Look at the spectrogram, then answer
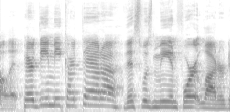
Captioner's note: speaks Spanish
